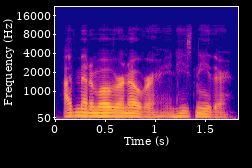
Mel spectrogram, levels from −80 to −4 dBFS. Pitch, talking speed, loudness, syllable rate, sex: 100 Hz, 295 wpm, -17 LUFS, 7.8 syllables/s, male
